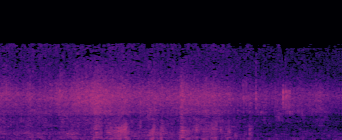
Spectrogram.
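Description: Faint buzzing of a flying insect, louder from about a second in for about two seconds as it passes close, then fading.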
